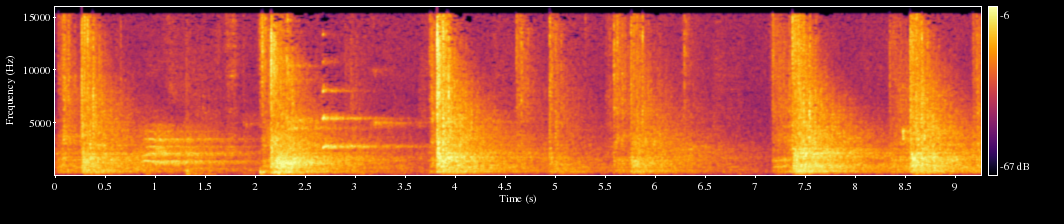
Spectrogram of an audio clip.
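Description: Squash rally: the ball is struck by rackets and hits the walls, with a loud echoing smack about every one and a half to two seconds.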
